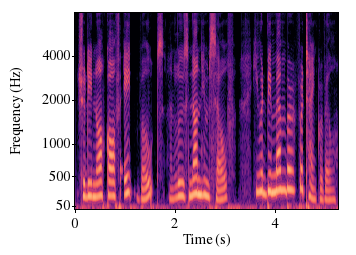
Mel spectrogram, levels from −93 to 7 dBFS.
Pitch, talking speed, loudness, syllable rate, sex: 210 Hz, 180 wpm, -15 LUFS, 4.6 syllables/s, female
